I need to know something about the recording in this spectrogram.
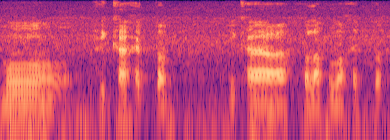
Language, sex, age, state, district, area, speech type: Assamese, male, 30-45, Assam, Morigaon, rural, spontaneous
